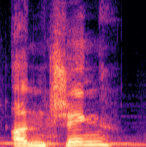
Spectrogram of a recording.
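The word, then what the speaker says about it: うんち: Did you see my comment about my client Unching? Unchi, pronounced unchi, means poop in Japanese.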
